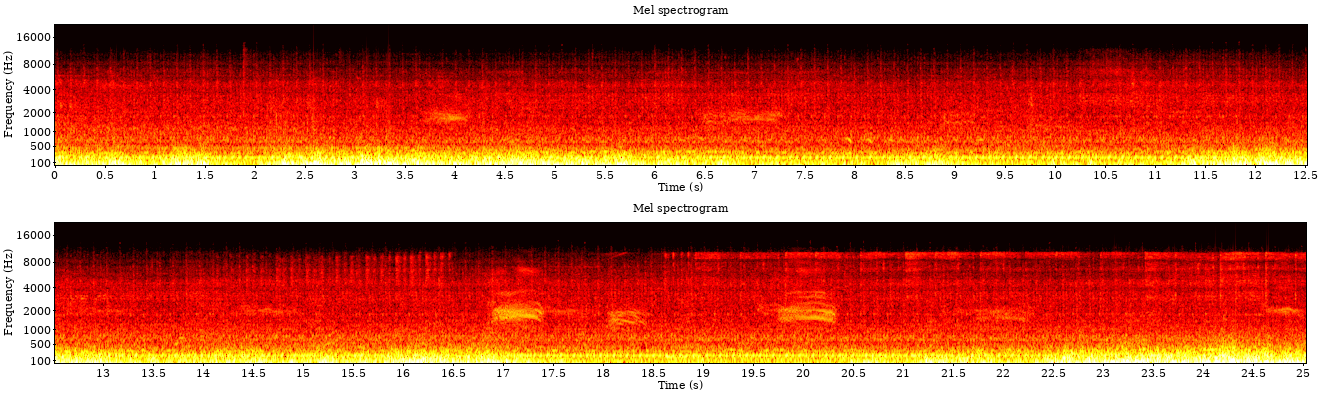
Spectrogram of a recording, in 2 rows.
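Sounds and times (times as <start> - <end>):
constant low hum: 0.0 - 25.0
low outdoor rumble: 0.0 - 25.0
bird giving harsh calls: 16.9 - 18.4, 19.6 - 20.4.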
